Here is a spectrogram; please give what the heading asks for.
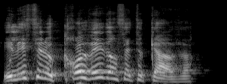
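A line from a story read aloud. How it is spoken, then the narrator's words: Furious yelling. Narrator (French): vociféra Henri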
